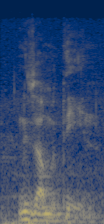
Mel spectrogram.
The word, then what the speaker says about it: Nizamuddin: You don't put Oo. Nizamuddin, but you pronounce it as Mu, Nizamuddin.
